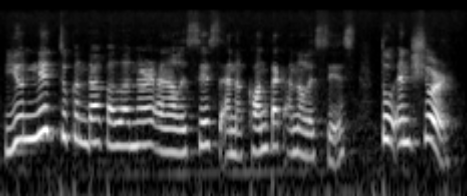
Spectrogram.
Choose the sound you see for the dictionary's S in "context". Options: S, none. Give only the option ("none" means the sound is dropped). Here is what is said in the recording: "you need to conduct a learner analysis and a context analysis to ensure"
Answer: none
